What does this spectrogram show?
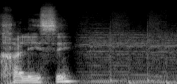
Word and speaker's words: khaleesi: Yeah, so I should have just respelled it on my own and just said that the word is pronounced Khaleesi.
